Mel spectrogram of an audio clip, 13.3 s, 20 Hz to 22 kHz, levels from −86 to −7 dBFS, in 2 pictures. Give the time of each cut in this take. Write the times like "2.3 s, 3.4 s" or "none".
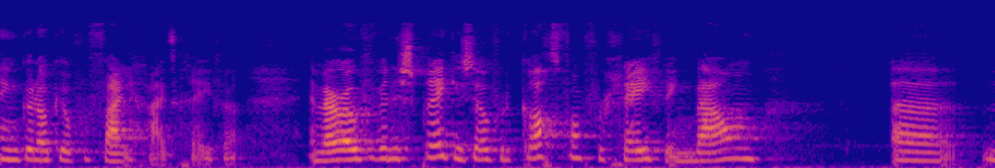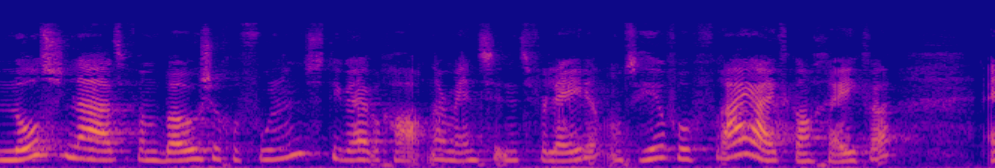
none

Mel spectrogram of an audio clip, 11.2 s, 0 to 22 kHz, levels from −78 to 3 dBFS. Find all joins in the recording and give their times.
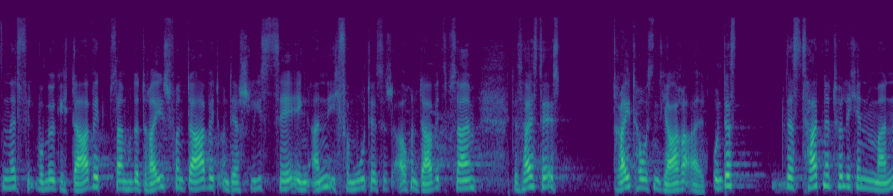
8.8 s, 9.8 s

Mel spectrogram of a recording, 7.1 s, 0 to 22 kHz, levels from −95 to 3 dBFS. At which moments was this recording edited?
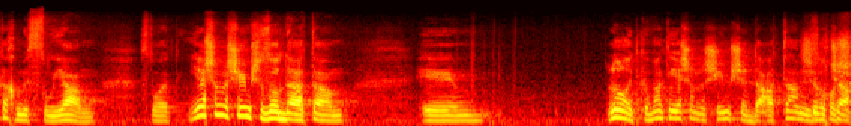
none

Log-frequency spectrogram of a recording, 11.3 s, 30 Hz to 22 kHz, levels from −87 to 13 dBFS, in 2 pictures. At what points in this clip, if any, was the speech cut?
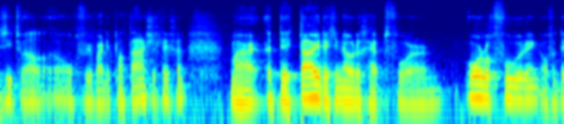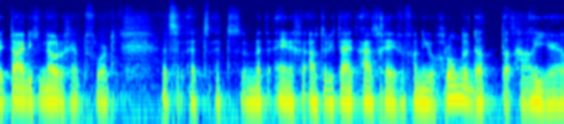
none

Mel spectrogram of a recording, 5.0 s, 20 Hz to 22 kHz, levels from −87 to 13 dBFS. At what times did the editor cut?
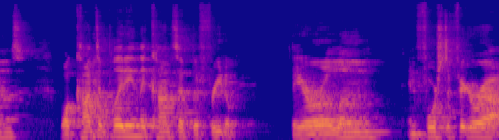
4.0 s

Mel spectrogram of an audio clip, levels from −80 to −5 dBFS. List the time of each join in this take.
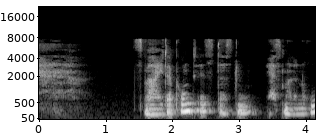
none

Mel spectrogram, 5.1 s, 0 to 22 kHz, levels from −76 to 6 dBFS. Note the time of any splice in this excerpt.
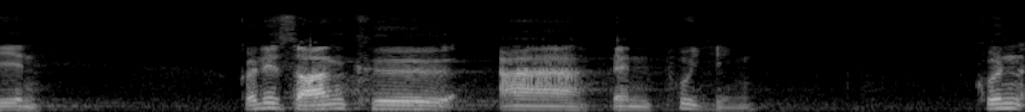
none

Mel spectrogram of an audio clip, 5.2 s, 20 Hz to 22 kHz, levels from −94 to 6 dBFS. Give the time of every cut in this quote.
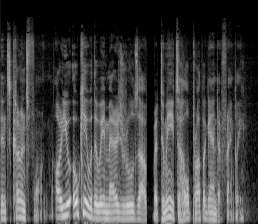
2.9 s

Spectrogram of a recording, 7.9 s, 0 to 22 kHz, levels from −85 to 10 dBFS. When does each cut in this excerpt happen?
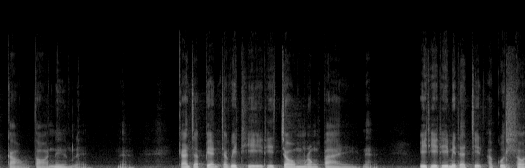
none

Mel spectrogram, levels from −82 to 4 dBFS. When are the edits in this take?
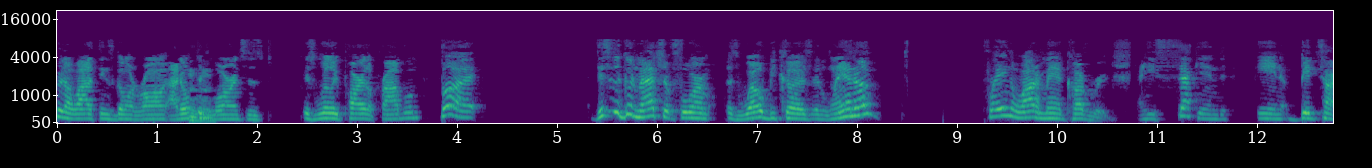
3.7 s, 10.7 s

